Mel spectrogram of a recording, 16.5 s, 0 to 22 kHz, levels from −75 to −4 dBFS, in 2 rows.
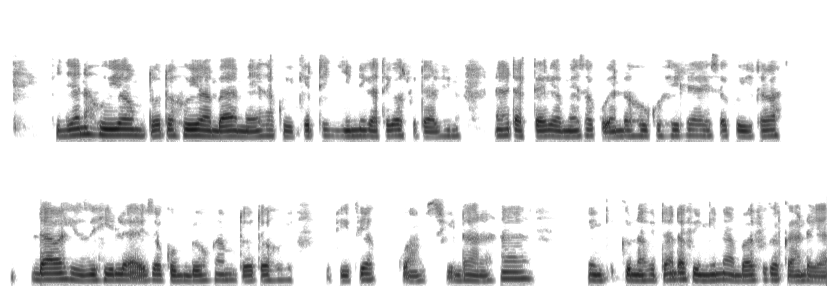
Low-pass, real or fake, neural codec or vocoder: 5.4 kHz; real; none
